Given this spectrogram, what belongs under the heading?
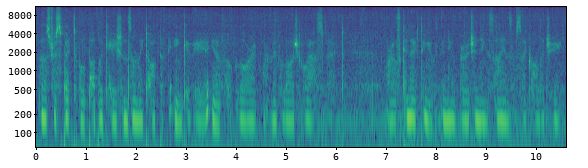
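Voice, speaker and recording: A woman narrator reading a scripted history essay as ASMR in a breathy, unvoiced whisper, measured and deliberate. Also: low-pitched, monotone. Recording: noisy track with rain and thunder. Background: rain and thunder ambience.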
